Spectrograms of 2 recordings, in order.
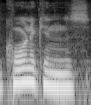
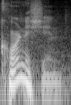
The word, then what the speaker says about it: cornichon: I think they're pronounced Cornichon. Cornichon. Cornichon. I know it's a C there.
